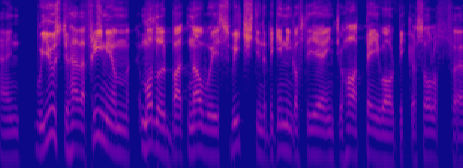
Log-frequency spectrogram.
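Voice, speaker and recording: With a Nordic accent and a bright, sharp tone, a man talks at a fairly quick pace, medium pitch and fairly even intonation. The very clean recording has a silent background and a dry, close sound with no echo. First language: Estonian. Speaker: language app founder, ex-physicist. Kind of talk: podcast interview. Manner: halting.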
